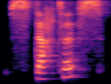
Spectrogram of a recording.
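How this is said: It is said in an American English accent. "in American English, I think this is more status"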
